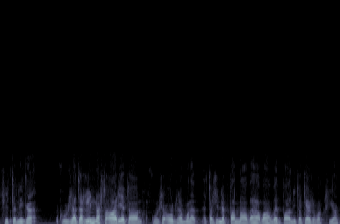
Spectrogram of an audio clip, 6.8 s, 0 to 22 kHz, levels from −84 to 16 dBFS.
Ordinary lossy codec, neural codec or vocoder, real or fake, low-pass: none; none; real; 7.2 kHz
